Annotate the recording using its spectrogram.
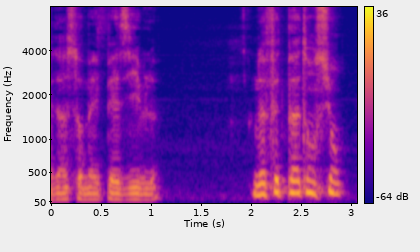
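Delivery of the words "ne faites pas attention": quick, higher-pitched dismissal; lively professor brushing it off; brisk reply. A narrator's reading. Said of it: "dit vivement le professeur".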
